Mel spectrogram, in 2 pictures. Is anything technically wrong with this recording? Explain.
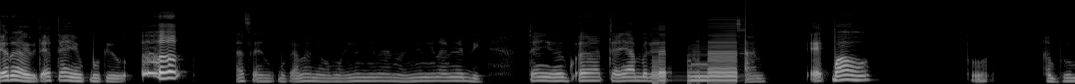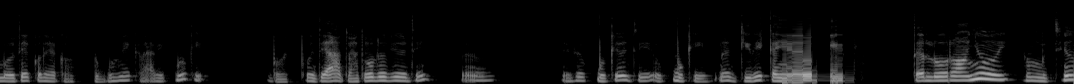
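Yes. From 6.53 to 7.45 s, and for most of 18.58 to 19.29 s, the speech turns into a rigid metallic buzz near 94 Hz, robotic sound from repeated short buffers. It's likely caused by a roughly 11 ms slice looping while fresh audio is skipped.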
